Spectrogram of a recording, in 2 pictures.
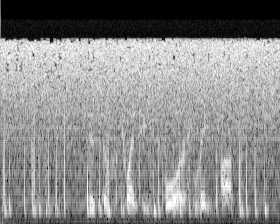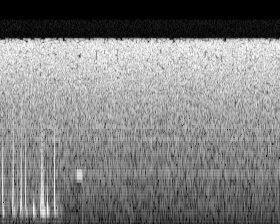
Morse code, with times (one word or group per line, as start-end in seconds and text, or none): none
